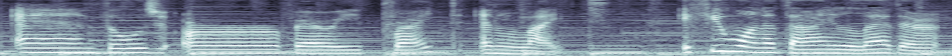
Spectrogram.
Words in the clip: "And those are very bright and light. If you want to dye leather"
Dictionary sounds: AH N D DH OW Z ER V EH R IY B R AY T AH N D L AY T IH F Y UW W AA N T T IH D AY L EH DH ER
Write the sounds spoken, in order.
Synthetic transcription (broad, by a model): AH N DH OW Z ER V EH R IY B R AY T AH N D L AY T IH F Y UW W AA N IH D AY L EH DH ER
